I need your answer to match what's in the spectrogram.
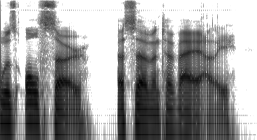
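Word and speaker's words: Aulë: I believe he's the servant of Aeol. The Valar in charge of crafting and smith work. – I think it's pronounced Ale.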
